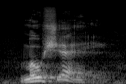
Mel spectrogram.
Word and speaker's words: Moshe: Moshe, if you were to pronounce his name in Hebrew, or Moses as we would call him.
